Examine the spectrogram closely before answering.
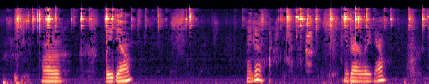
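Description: A small dog whines and yelps playfully up close.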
